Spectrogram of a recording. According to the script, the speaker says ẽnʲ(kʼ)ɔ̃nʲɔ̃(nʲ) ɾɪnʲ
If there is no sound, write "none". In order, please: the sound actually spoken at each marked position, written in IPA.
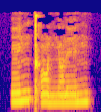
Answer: kʼ, none

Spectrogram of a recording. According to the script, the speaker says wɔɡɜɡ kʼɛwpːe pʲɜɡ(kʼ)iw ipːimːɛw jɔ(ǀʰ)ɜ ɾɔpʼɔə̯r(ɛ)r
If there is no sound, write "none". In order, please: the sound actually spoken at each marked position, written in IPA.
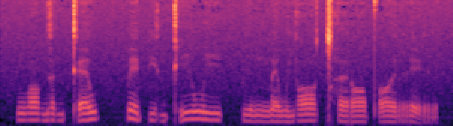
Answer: kʼ, ǀʰ, e

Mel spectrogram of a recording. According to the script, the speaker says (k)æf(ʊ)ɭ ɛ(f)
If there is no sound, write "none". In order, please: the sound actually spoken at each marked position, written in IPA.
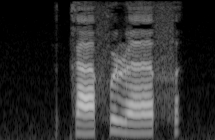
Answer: k, ʊ, f

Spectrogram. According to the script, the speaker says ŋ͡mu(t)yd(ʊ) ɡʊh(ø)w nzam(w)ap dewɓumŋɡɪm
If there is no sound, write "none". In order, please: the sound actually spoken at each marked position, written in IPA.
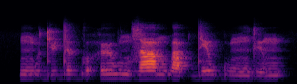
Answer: d, ə, ø, w

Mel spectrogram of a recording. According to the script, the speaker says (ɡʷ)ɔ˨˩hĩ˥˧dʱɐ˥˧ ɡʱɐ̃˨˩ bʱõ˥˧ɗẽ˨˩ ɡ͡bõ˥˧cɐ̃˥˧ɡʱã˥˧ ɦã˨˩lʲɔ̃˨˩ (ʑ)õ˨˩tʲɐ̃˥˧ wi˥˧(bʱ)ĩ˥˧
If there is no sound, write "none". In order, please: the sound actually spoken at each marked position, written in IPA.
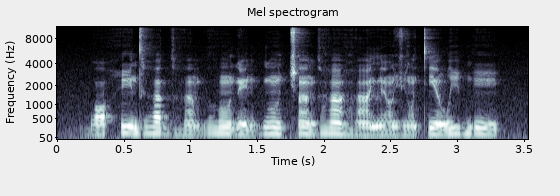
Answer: b, ʑ, b

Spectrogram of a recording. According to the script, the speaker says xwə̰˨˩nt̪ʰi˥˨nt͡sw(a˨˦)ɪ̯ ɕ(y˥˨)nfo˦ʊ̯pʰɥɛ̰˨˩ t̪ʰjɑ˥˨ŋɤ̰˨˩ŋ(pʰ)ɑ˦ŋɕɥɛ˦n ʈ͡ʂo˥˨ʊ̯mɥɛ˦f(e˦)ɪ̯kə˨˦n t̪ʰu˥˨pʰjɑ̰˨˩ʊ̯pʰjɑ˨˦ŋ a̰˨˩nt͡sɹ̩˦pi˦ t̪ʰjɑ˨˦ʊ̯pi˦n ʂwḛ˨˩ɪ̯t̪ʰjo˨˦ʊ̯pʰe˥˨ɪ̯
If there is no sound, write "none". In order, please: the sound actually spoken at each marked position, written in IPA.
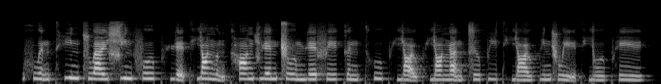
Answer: a˨˦, i˥˨, kʰ, e˦

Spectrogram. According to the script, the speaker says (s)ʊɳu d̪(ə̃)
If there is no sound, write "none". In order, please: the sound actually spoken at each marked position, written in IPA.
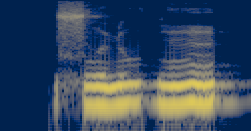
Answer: s, ə̃

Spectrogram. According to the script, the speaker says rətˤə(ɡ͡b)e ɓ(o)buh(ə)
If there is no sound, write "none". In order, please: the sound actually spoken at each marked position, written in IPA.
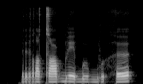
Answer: b, u, ə

